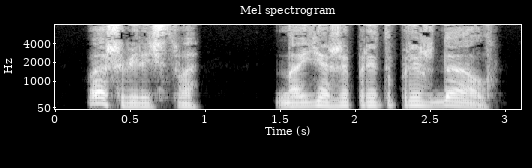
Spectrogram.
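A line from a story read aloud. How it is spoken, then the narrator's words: Sigh. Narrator (Russian): вздохнул Игнат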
